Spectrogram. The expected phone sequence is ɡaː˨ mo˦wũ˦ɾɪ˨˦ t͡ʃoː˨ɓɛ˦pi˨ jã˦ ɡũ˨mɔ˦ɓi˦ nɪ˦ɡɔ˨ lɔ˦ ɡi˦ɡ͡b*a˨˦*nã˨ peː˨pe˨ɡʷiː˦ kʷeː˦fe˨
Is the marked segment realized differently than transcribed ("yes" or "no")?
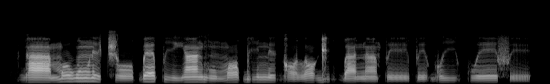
yes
